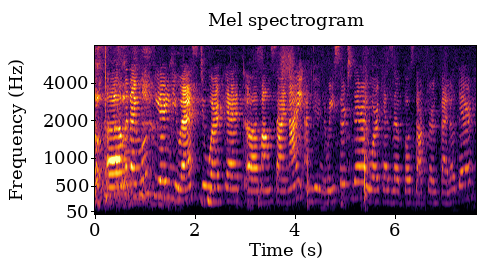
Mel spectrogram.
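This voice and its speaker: With a Romanian accent, the speech moves at a moderate pace with hardly any pauses and ordinary pitch variation, amid audible room echo and noticeable background noise. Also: woman, fairly high pitch for a woman. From Transylvania, Romania. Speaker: postdoctoral research psychologist. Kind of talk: panel self-introduction. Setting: conference workshop with audience.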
